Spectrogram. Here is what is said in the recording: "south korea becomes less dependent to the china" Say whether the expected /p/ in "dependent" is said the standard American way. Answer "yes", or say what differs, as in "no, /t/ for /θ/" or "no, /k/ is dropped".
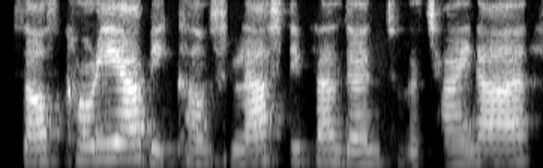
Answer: no, /f/ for /p/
